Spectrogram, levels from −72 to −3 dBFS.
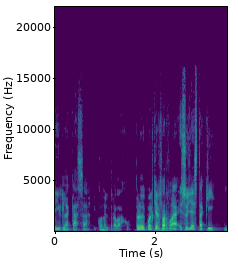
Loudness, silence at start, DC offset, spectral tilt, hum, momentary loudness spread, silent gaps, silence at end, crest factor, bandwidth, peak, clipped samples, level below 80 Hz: -27 LUFS; 0 s; under 0.1%; -3.5 dB/octave; none; 13 LU; none; 0 s; 22 dB; 16.5 kHz; -4 dBFS; under 0.1%; -80 dBFS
